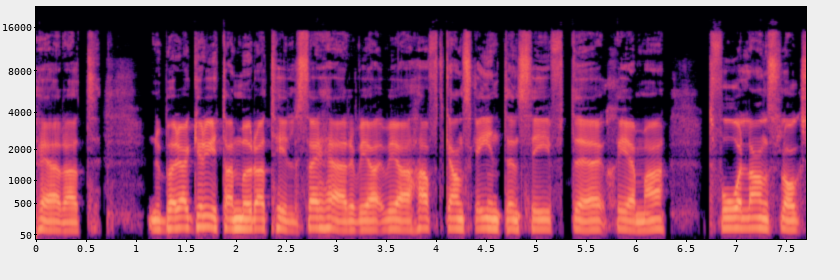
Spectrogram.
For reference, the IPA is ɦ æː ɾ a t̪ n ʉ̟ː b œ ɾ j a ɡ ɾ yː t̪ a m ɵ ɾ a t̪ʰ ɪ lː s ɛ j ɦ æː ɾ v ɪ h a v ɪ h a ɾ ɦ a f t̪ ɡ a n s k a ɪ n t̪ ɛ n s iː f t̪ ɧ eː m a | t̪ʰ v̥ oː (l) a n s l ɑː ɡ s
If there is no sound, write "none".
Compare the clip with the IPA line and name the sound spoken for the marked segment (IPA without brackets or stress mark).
l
